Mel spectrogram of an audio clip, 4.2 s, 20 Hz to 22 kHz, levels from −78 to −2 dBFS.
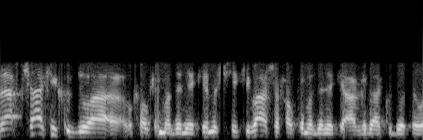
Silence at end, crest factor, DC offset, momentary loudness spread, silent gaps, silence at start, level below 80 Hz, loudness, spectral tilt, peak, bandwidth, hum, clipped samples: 0 s; 14 dB; under 0.1%; 4 LU; none; 0 s; -82 dBFS; -22 LUFS; -9 dB/octave; -8 dBFS; 3.7 kHz; none; under 0.1%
